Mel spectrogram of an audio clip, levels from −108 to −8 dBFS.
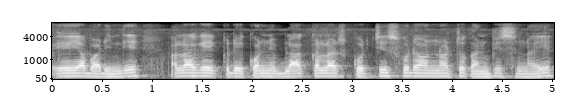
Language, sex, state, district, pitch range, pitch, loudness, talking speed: Telugu, male, Andhra Pradesh, Sri Satya Sai, 115-125 Hz, 120 Hz, -16 LUFS, 120 wpm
